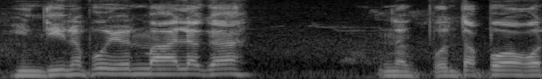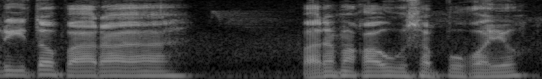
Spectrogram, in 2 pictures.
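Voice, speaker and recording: A man's voice: mid-range voice, steady tone, fairly quick, a little hiss or hum, lightly acted. A man playing a hurt teenage son, resentful and pleading, in a radio drama. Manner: pleading, resentful, polite to elders. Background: music.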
